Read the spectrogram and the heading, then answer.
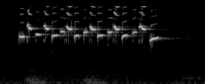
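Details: Singing goldfinch performing the Málaga copy, used to teach young birds: a fast, evenly spaced string of bright, high twittering notes ending in a short drawn-out trill.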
